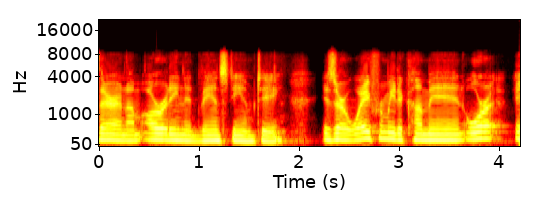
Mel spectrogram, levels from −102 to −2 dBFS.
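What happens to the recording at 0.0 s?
Nothing goes wrong at 0.0 s; the audio is intact there, passing through the call path's codec as expected.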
